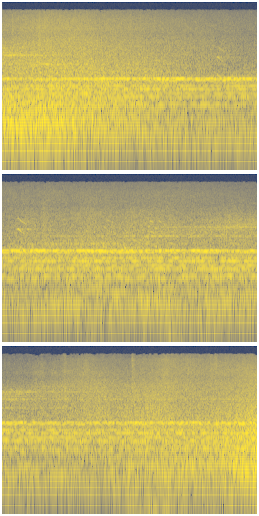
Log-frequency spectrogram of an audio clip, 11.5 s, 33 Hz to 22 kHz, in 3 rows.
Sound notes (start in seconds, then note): 0.0 waves crash; 3.0 seagulls call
